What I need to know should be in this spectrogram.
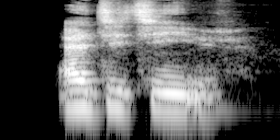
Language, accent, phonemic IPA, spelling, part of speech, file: French, Canada, /a.di.tiv/, additive, adjective, LL-Q150 (fra)-additive.wav
- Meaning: feminine singular of additif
